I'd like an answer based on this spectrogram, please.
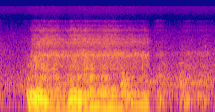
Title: Labrador sleeping and snoring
